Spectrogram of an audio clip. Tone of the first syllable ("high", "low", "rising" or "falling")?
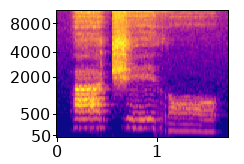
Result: high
